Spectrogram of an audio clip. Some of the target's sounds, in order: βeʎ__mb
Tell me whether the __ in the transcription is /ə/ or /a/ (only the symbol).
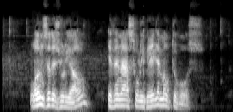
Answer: ə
